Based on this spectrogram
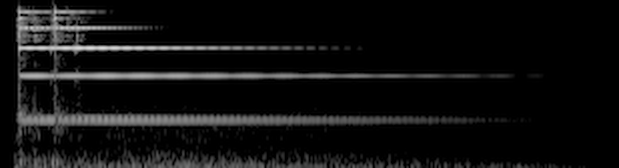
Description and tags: A sound of a restaurant bell being tapped twice.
